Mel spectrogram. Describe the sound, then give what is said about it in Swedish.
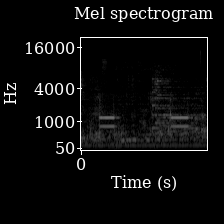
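Two telephone keypad tones from callers phoning in and pressing the button, each a steady dual-pitched beep lasting about a third of a second, sounding over a second apart against a faint, murmuring background. “Det var inte alls irriterande när folk kom på och så sån här CP-tjejer som ringde in och håller in knappen jättelänge och skulle göra någonting.”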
